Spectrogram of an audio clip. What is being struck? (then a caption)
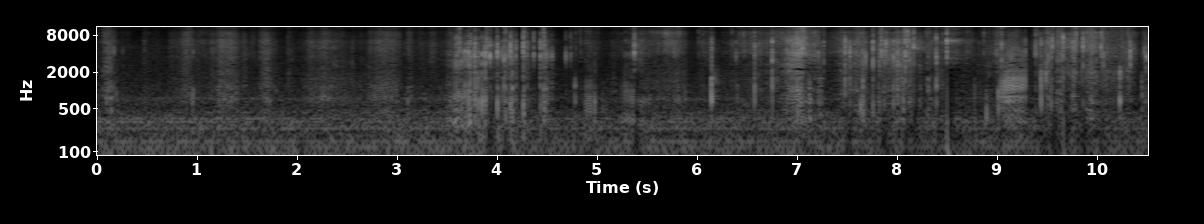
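Clear plastic blister pack on cardboard holding rubber erasers. A knit-gloved hand presses and crinkles the hollow clear plastic blister of a cardboard-backed pack holding five animal-shaped rubber erasers. Dense, bright crackles and crinkles start after a quieter opening, over a steady low hum.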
